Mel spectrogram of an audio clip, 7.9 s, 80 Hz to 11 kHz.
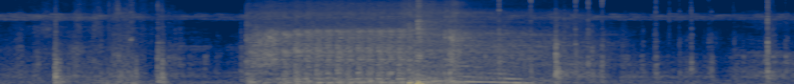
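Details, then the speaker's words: Nissan 280ZX (S130), oil and fuel source unchecked, cranked with starting fluid: starter whirs, engine catches a couple of seconds, stumbles and fades out; fires briefly but won't keep running, cause unconfirmed. "that's all the proof I need I haven't checked the oil I haven't checked anything but it lights off it fires"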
